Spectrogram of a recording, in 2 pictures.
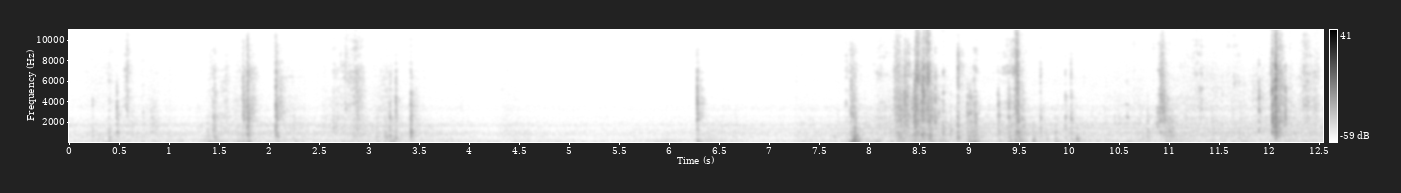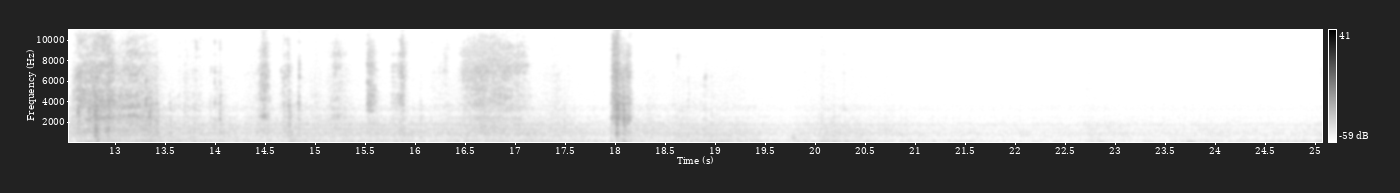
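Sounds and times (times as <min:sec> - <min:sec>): paper crackling and rustling: 0:00.2 - 0:03.6, 0:07.8 - 0:18.3.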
